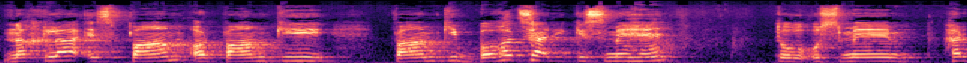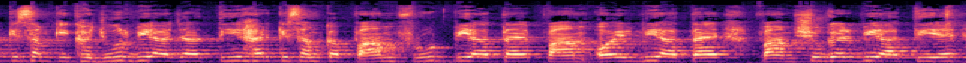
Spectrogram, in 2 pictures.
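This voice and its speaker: A woman teaching Quran commentary, reciting verses slowly and then explaining them in mixed with English words. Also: on the high side, fairly even intonation, roomy sound.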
